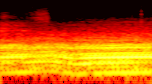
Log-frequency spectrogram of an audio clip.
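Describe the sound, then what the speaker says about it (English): Steady engine drone from a new Toyota Land Cruiser out on the road, heard from inside the cabin: a loud, continuous low hum with a constant tonal whine, no voices. "there is quite a lot of engine noise"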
